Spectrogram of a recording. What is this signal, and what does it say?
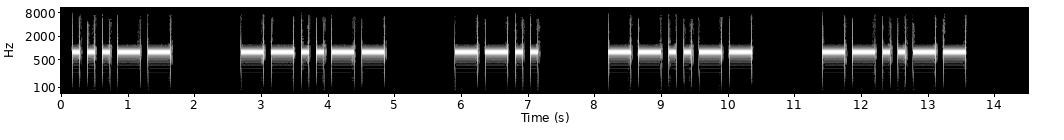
Morse code, heard as a keyed tone, about 10 wpm, spaced as for 6 wpm, 800 Hz. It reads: 3,Z,,
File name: LEZIONI / 10 SIGNS / 10D COMA ws 10wpm 4314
